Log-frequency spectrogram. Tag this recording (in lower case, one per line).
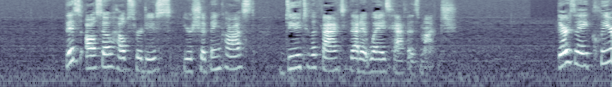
speech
